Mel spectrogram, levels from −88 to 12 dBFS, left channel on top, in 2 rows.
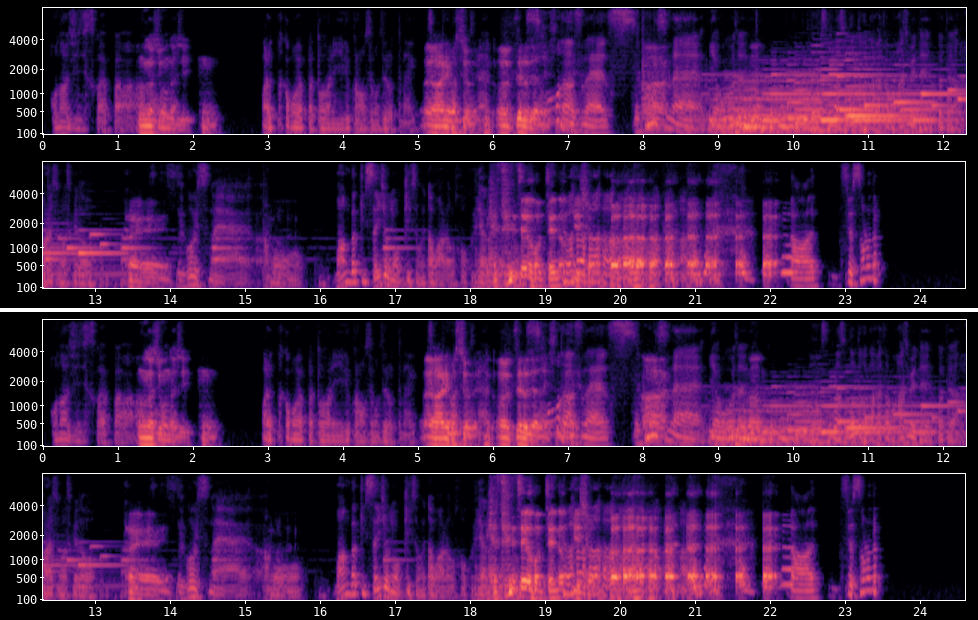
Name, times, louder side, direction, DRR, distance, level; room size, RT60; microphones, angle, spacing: voice 1, 0.1-1.7 2.9-6.0 6.6-9.4 10.2-13.0 14.1-15.8 16.2-18.7 19.2-20.9 21.2-21.8 22.3-23.4, equal, 10° left, 1.7 m, -34 dB
voice 2, 1.2-2.3 5.0-7.2 8.0-8.3 9.2-9.6 13.4-14.0 15.3-15.7 18.2-22.3, right 2 dB, 45° right, 1.9 m, -24 dB
sound 1, 8.0-13.6 14.4-14.8 16.0-16.1 16.8-17.2 19.3-19.9 20.6-20.7 20.9-21.0, left 7 dB, 80° left, 0.4 m, -28 dB
9.9 x 4.4 x 3.6 m
head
